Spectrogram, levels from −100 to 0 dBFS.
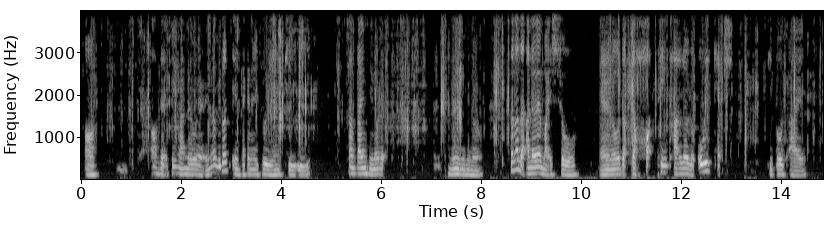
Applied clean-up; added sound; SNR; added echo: classical method spectral subtraction.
